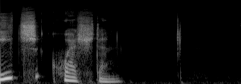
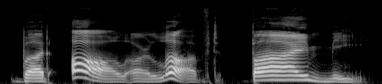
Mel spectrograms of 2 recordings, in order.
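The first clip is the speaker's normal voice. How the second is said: slowing, tender reassurance; loving creator; 2 semitones higher, 5 dB louder than usual. Acted. Voice on the wind telling all trees they are loved, tender and slow. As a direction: savor every word like a loving maker.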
